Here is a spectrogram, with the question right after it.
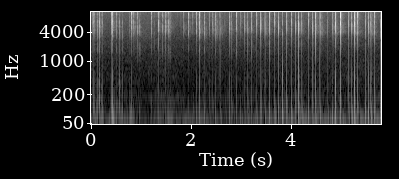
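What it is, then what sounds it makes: Bar of soap. Long acrylic nails tap and scratch rapidly across the flat face of a solid pink oval bar of soap held up close. The result is a dense, uneven stream of short, dry clicks and scrapes with bright crisp tops and a soft low thump underneath.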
